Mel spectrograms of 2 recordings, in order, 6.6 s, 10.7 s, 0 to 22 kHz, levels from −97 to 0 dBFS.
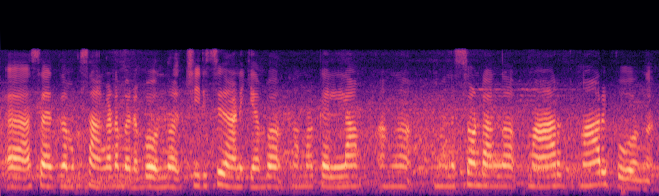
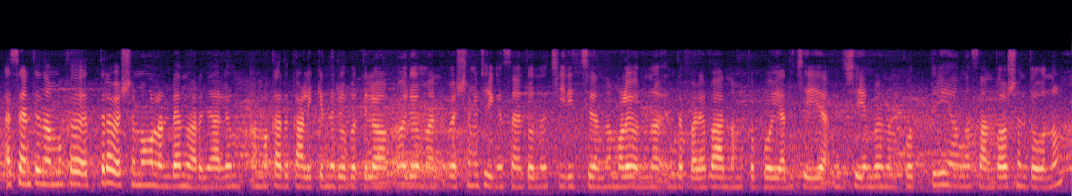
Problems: constant background noise, background conversations at intervals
